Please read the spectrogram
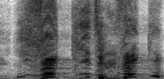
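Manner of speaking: very high, loud playful cursing; swearing buddy. Retold or imitated. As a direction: shriek the insults in mock outrage. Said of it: "엄청 욕을 하는 거예요".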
